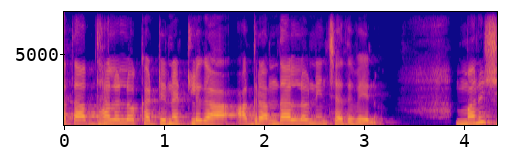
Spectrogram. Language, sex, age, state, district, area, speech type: Telugu, female, 18-30, Andhra Pradesh, Guntur, rural, spontaneous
